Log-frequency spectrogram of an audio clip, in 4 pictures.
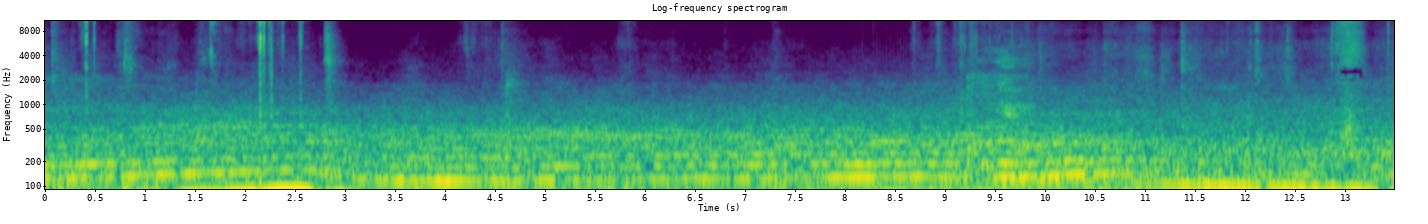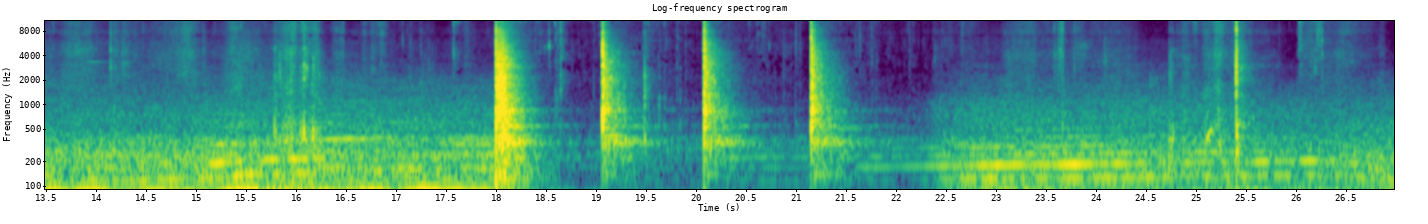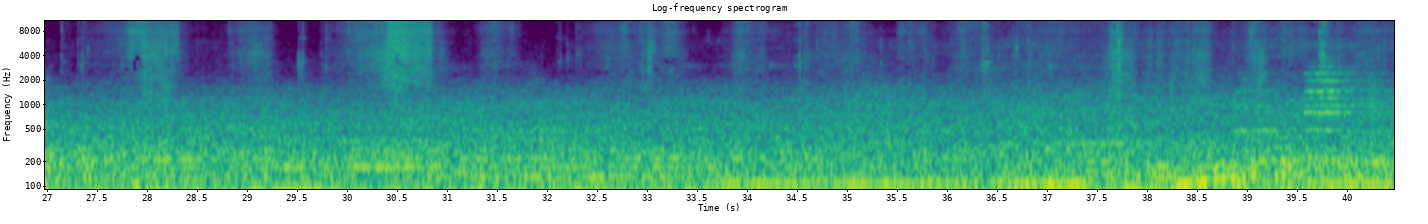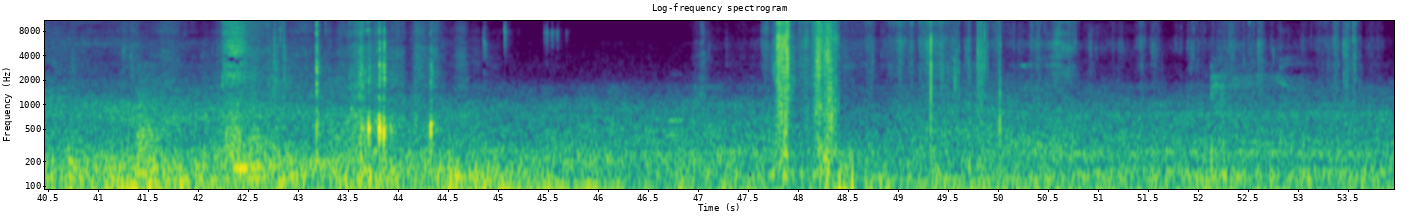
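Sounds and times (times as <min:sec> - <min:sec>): knocks on steel: 0:18.0 - 0:20.5, 0:21.2 - 0:21.6.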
